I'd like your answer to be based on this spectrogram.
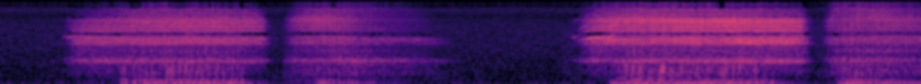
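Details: Male snoring: two slow, loud, rattling breaths with a harsh snore on each; typical snoring.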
